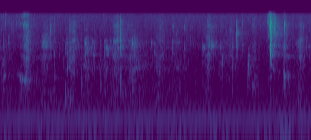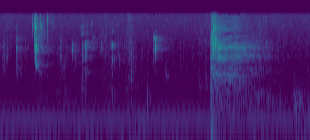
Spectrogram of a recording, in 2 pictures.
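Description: A man chewing food close to the microphone, with soft wet lip smacks and small mouth clicks. About five seconds in comes a short breathy rush that fades over about a second.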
